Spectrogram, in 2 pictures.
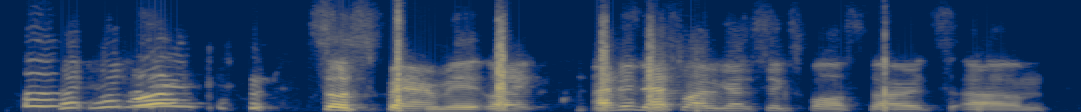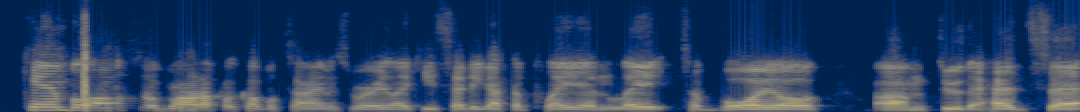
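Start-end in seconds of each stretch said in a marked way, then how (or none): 0.1-1.3 put-on girly voice, pitched way up high. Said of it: "That's what Jared Goff sounds like".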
